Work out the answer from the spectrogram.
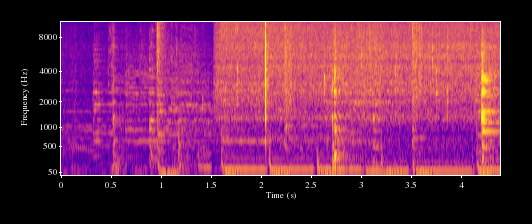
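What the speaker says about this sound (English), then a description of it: "we're just gonna cook the onions in the olive oil until they go kind of clear" Onions cook in olive oil in a pan, a soft, close sizzle that swells after a few stirring clicks and scrapes, staying fairly quiet with occasional sharper ticks.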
